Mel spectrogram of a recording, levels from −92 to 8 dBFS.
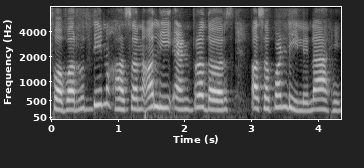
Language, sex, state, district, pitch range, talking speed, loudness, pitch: Marathi, female, Maharashtra, Gondia, 255-305 Hz, 125 wpm, -16 LUFS, 275 Hz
